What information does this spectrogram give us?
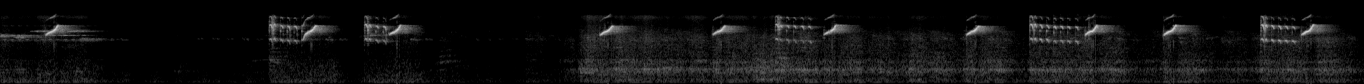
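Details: Kingfisher-style material sung by a common iora: shrill upslurred notes, sometimes doubled or tripled, delivered in bursts with short pauses, becoming steady and regular in the second half with a low hum beneath.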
